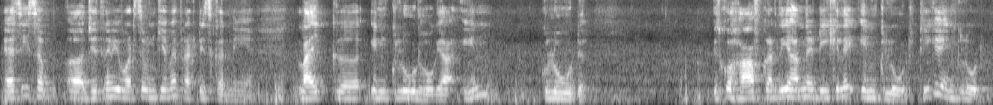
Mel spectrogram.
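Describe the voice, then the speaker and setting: A man teaching shorthand in a step-by-step lesson, repeating each word slowly as he writes it out. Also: a little high, expressive, background noise. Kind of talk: step-by-step lesson talk in Hindi-English mix.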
